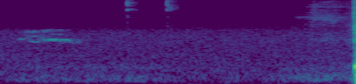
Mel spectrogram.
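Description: A single thin, high-pitched meow from a kitten being played with, soft and brief, followed by a couple of faint ticks and a quiet pause before a sudden loud burst cuts in at the very end.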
